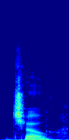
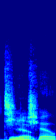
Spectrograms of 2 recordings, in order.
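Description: First: The name begins with a plain ch sound. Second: The name begins with a separate t sound. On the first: The speaker calls it right. "No, it's just Cho, like the first syllable of chocolate" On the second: The speaker calls it wrong. "A lot of people say T-C-H-O or T-Cho or whatever"

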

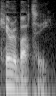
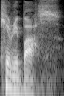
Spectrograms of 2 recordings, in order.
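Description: First: The name is said the anglicized, spelled-out way. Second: The name is said the native, local way. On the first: The speaker calls it wrong. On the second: The speaker calls it right.

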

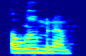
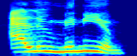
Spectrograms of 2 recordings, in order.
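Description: First: It is said the American way, four syllables. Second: It is said the British way, five syllables. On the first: The speaker calls it wrong. "not the Rebels' English" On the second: The speaker calls it right. "That's the Queen's English"

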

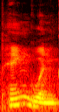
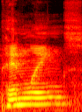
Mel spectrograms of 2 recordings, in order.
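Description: First: The word is said as penguin. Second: The word is said as penlings. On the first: The speaker calls it right. "didn't say the word penguin correctly" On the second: The speaker calls it wrong. "He said penlings"

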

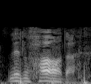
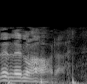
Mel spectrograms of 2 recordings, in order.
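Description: First: The h at the start of harder is pronounced. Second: The h at the start of harder is dropped. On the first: "I'll say it with an H this time"

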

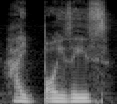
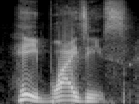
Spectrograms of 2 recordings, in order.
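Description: First: It is said in a London accent. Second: It is said in a New York accent.

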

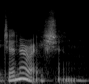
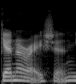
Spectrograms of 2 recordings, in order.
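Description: First: The word begins with a soft J sound. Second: The word begins with a hard G sound. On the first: The speaker calls it right. "you say generation" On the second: The speaker calls it wrong. "you don't say generation"

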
